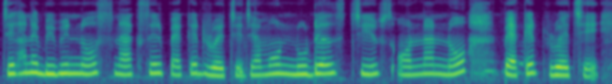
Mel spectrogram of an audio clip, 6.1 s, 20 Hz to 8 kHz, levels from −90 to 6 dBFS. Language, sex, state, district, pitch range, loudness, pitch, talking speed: Bengali, female, West Bengal, Alipurduar, 260-300 Hz, -16 LUFS, 285 Hz, 115 wpm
